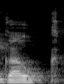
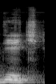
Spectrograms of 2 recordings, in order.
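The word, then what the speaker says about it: gauge: membahas mengenai tekanan Gage ini dibacanya Gage Ya tapi kalau orang Indonesia kadang-kadang bacanya gouw tekanan gouw tapi yang benar ada tekanan gadge nah tekanan Gage adalah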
